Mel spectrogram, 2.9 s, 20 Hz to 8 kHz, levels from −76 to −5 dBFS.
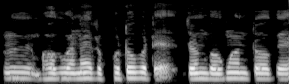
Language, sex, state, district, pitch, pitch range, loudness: Bengali, male, West Bengal, Jhargram, 155 Hz, 150-160 Hz, -18 LUFS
